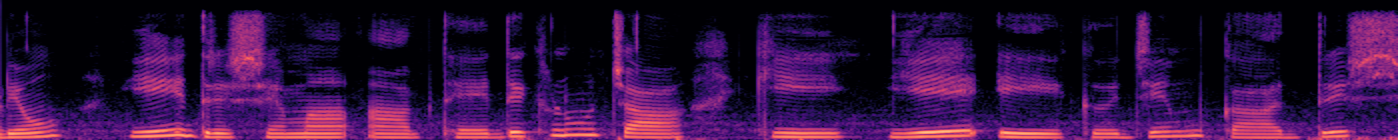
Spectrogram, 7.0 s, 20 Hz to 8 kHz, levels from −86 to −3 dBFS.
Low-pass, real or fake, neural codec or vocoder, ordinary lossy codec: 7.2 kHz; fake; vocoder, 44.1 kHz, 128 mel bands every 256 samples, BigVGAN v2; none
